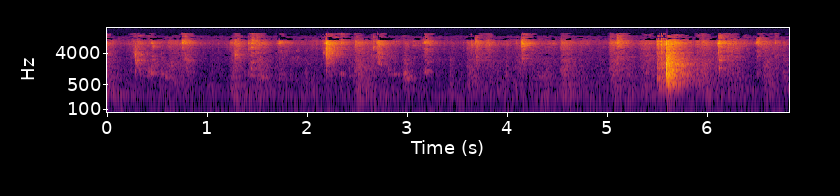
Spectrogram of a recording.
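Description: Chewing and lip-smacking, with small wet mouth clicks, while eating gonggong snail meat. About five and a half seconds in there is one loud clink as a ceramic bowl is set down on a glass tabletop.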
